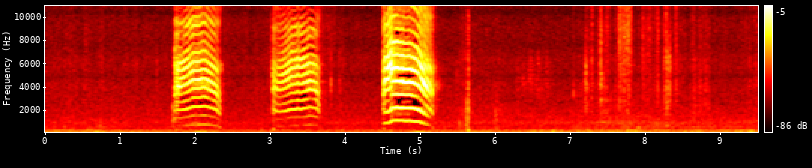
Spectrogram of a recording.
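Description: Young kitten meowing three times, short high mews that rise and fall in pitch, each about half a second long, the third the loudest.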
